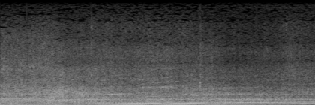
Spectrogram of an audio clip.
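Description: A small vintage car's four-cylinder engine pulling hard under acceleration, its pitch climbing steadily, over a hiss of tyres on loose dirt.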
